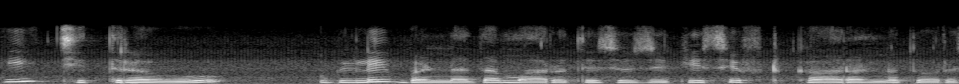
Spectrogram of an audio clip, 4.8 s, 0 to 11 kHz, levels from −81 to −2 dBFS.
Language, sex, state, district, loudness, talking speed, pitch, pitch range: Kannada, female, Karnataka, Bangalore, -16 LUFS, 125 wpm, 215 Hz, 200-230 Hz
